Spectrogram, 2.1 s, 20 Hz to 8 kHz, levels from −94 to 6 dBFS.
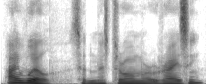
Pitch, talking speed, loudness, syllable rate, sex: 130 Hz, 175 wpm, -18 LUFS, 4.3 syllables/s, male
